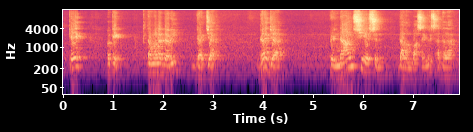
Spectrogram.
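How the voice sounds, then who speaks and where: A man with an Indonesian accent teaching English pronunciation, saying each word slowly and drawn out again and again. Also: mid-range voice, a bit bright, roomy sound, slight background noise, poor audio. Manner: slow, drawn-out repetition of words. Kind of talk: pronunciation lesson.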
